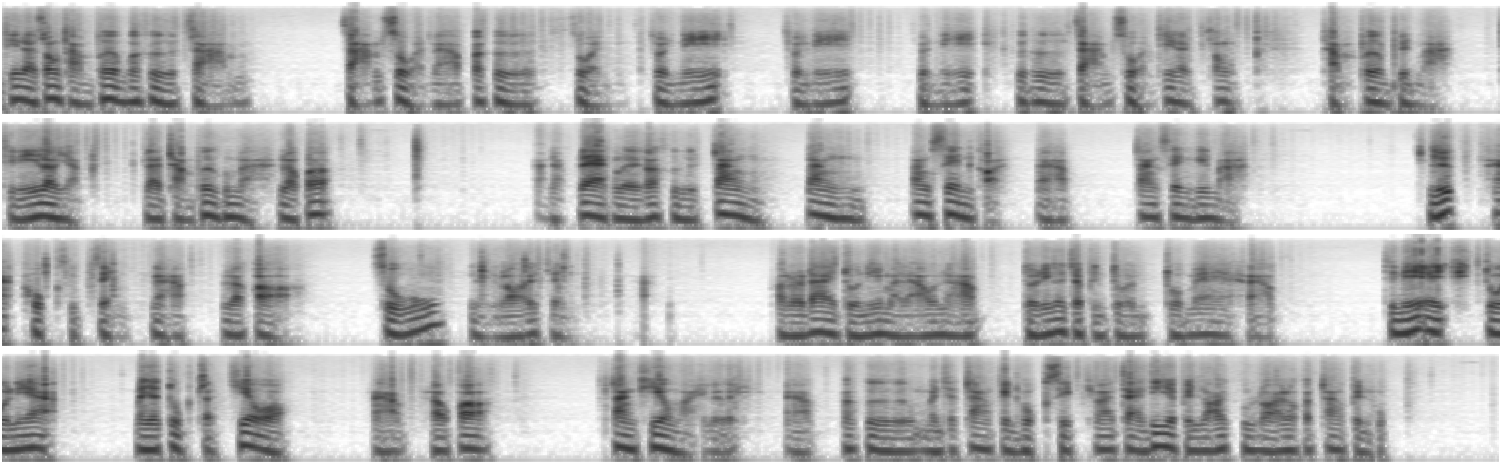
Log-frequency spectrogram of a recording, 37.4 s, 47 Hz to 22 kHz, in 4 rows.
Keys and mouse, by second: 0.2 click, 3.0 click, 3.8 click, 4.4 click, 5.2 click, 5.7 click, 11.5 click, 13.8 click, 15.0-16.6 drag, 17.7 click, 21.1 click, 23.9 click, 24.6-26.7 drag, 27.9 click, 31.0 click, 33.2-34.8 drag, 35.6-37.0 drag.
